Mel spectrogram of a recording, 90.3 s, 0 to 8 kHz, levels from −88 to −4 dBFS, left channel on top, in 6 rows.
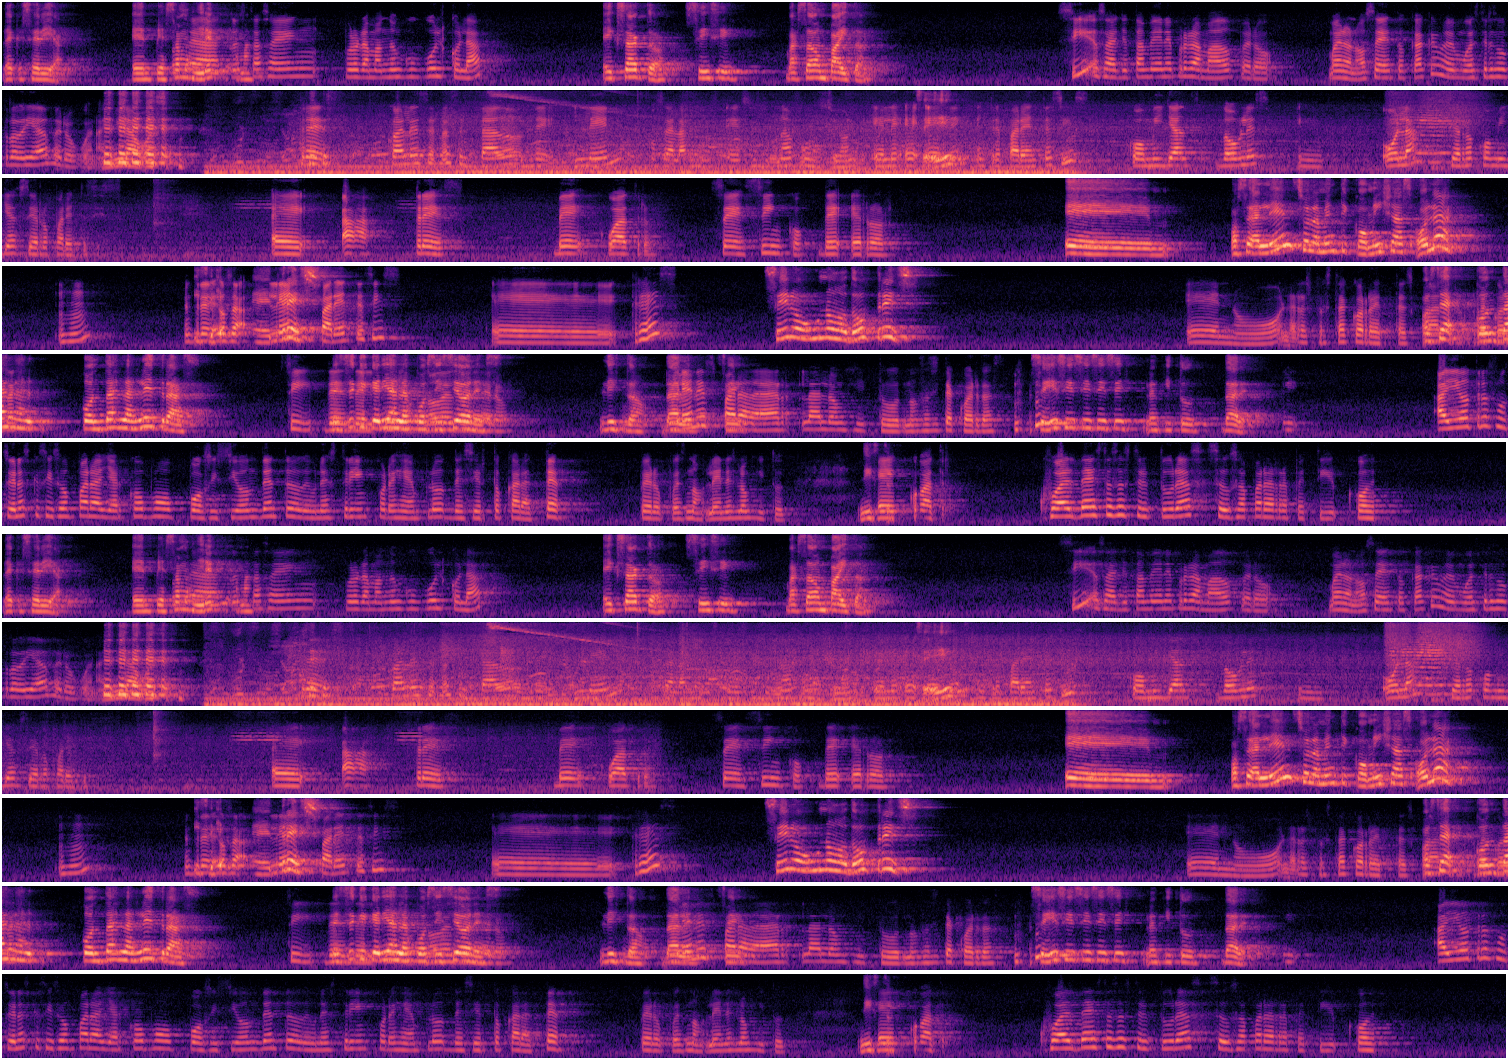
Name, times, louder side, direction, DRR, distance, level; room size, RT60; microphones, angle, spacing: voice 1, 0.0-0.6 1.3-2.5 6.0-6.6 6.9-7.3 7.8-8.7 16.1-16.7 18.1-18.3 24.3-24.6 40.7-41.8 42.4-44.7 47.1-47.4 47.7-48.3 52.8-54.3 59.4-60.6 61.0-62.1 63.5-65.1 66.2-67.1 67.5-67.6 70.6-72.7 83.9-84.1, left 1 dB, 5° left, 10 dB, 1.3 m, -25 dB
voice 2, 1.8-3.1 3.4-4.8 10.6-12.7 13.3-16.7 18.0-18.3 18.9-25.9 26.3-27.7 28.0-28.3 28.9-31.1 32.8-33.2 33.5-33.8 34.3-34.6 35.6-36.7 37.3-39.0 45.7-46.1 47.0-49.0 50.1-51.8 57.0-59.6 59.9-60.4 63.1-64.2 64.4-65.3 66.4-70.7 73.0-73.2 74.6-80.9 81.7-83.1 84.1-84.6 85.7-89.0, left 3 dB, 60° left, 15 dB, 1.2 m, -33 dB
sound 1, 17.1-25.8, right 1 dB, 55° right, 1.4 m, -34 dB
sound 2, 17.9-36.7, right 4 dB, 85° right, 3.1 m, -43 dB
30.0 x 20.0 x 7.4 m, 0.88 s
head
